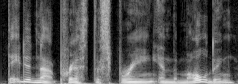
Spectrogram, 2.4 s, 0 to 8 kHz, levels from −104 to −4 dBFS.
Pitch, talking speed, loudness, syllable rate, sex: 140 Hz, 225 wpm, -18 LUFS, 4.7 syllables/s, male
